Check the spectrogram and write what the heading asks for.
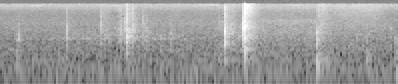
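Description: A few faint, light clicks and taps of a tarot card being handled and laid down on a spread of cards, about five in two seconds, the sharpest about one and a half seconds in.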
